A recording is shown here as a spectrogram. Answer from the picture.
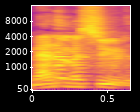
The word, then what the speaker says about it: Mena Massoud: Mena Massoud is the guy who plays Aladdin.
